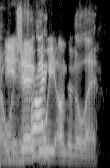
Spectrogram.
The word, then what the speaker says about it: Uiagalelei: Like DJ, I cannot pronounce his last name, so I won't even DJ try. Uiagalelei. Ungale. What? No, Uiagalelei.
